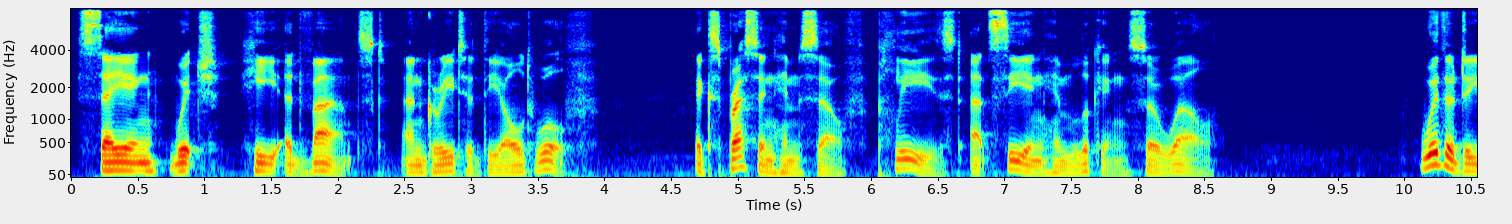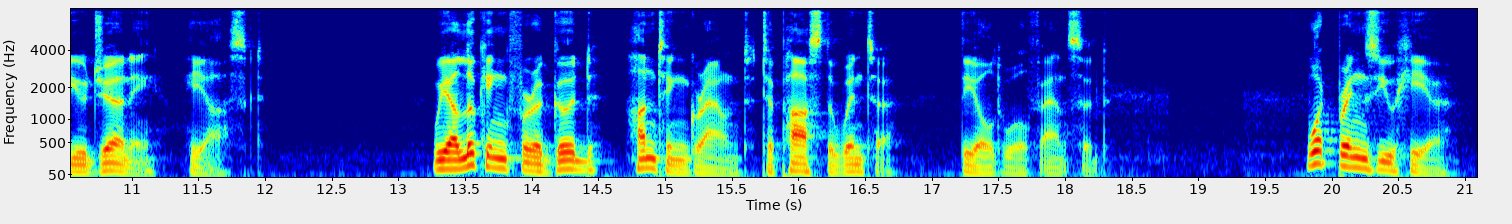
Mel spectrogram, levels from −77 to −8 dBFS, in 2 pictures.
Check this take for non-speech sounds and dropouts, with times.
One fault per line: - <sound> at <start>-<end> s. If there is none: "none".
none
